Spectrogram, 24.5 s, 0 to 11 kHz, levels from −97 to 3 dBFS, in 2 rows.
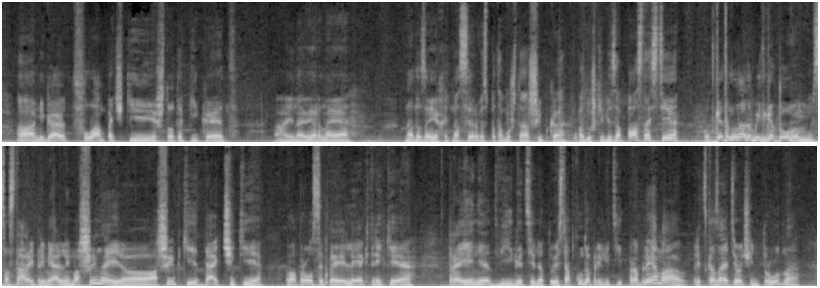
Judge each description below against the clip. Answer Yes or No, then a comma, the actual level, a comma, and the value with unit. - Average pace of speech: No, slow, 100 wpm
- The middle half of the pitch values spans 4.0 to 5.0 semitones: Yes, average, 4.3 semitones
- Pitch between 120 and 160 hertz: Yes, low, 135 Hz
